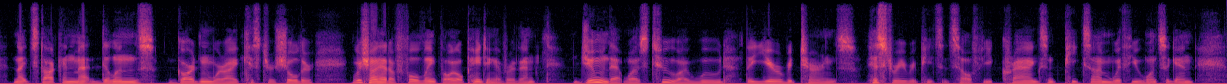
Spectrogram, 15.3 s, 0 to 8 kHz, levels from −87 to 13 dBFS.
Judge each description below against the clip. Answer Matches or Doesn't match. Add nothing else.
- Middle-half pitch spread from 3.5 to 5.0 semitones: Doesn't match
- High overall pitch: Doesn't match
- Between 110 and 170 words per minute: Matches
